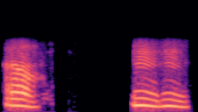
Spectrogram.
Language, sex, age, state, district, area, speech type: Assamese, female, 30-45, Assam, Sivasagar, rural, conversation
